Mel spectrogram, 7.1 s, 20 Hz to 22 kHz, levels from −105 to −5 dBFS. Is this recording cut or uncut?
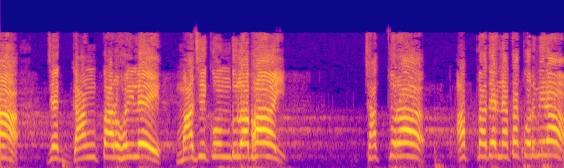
uncut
